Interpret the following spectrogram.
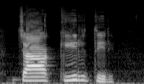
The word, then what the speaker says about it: চাকীর্তির: এখানে দেখেন যে দুইটা রেফ, এই প্রথম রেফটা ক দীর্ঘিকারের সাথে উচ্চারণ হবে, এবং ময়ের উপরে যে রেফটা আছে, এই ময়ের উপরে রেফটা হচ্ছে ত রস্বীকারের সাথে উচ্চারণ হবে। তাহলে উচ্চারণটা কেমন হচ্ছে? চাকীর্তির, চাকীর্তির।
